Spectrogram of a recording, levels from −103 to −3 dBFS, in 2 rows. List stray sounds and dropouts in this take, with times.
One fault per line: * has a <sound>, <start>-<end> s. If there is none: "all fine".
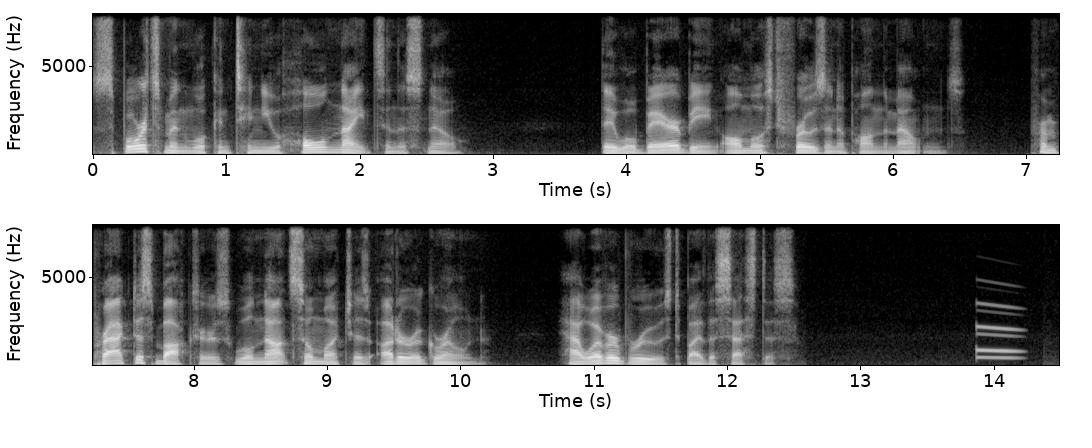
* has a chirp, 13.9-14.3 s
